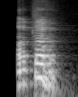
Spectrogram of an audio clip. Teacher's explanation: इसका उच्चारण जब आप करेंगे तो आपको समझ में आएगा कि मैं इसमें ह भी बोल रहा हूं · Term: विसर्ग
